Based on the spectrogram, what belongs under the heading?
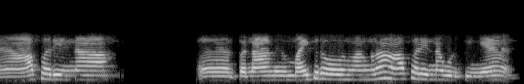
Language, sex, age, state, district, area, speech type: Tamil, female, 60+, Tamil Nadu, Virudhunagar, rural, conversation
